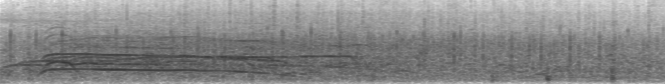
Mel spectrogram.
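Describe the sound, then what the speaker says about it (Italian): A large outdoor crowd at the Knock Marian shrine in Ireland, during Pope Francis's visit, applauds volunteers with dense, sustained clapping that swells early and slowly fades, with sustained tonal sounds over the top. "I would ask you to please give a huge round of applause to our many volunteers who have helped us."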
